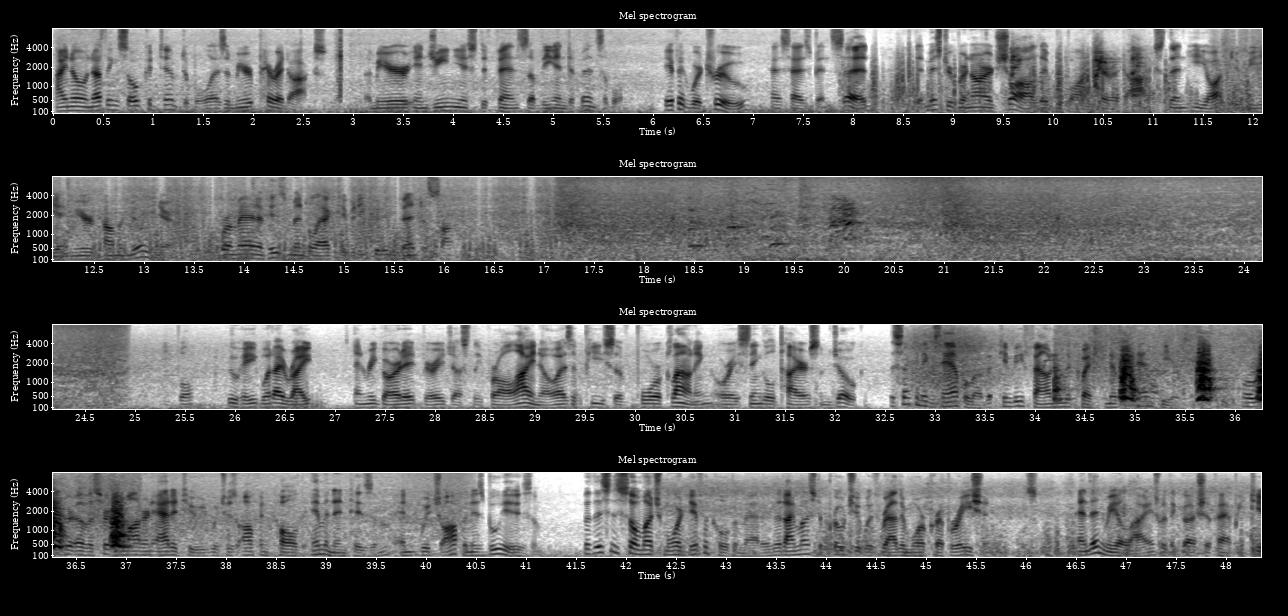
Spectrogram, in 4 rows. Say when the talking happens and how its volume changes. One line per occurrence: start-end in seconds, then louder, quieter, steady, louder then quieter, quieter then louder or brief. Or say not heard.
0.0-16.1 steady
25.3-48.3 steady.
